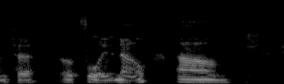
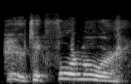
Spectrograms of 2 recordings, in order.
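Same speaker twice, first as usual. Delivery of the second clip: loud, slow, high angry order; Tony yelling at the guy to smoke more; mock rage; 10 semitones higher, 10 dB louder than usual. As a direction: bellow the order at him. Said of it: "uncontrolled rage".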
